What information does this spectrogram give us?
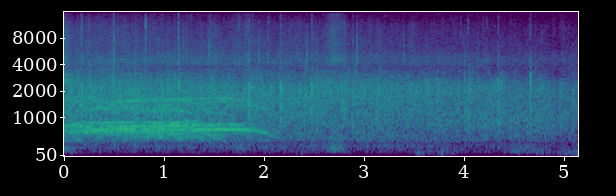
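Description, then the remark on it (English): A large audience at Heart of God Church applauds steadily throughout, a dense wash of clapping, with a sustained musical tone ringing over the first two seconds before fading away. “Give them a big hand clap.”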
